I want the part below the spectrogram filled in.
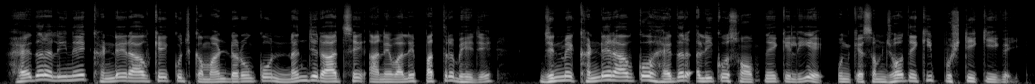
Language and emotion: Hindi, neutral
